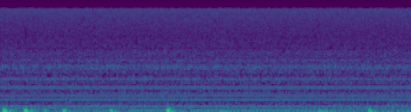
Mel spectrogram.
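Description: Steady electrical hum with several soft, low thumps at irregular times, the strongest right at the start and a little before halfway.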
